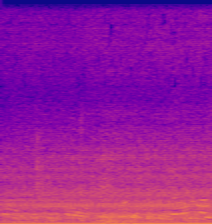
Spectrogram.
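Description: A steady low hum with faint voices in the background.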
